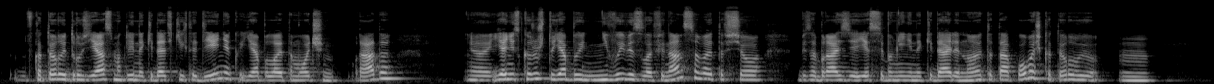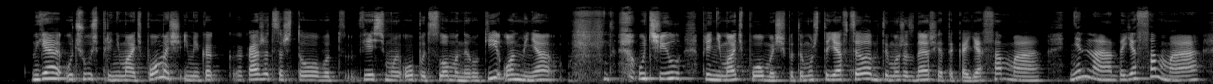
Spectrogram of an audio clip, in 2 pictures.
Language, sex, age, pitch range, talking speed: Russian, female, 20-39, 185-225 Hz, 175 wpm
